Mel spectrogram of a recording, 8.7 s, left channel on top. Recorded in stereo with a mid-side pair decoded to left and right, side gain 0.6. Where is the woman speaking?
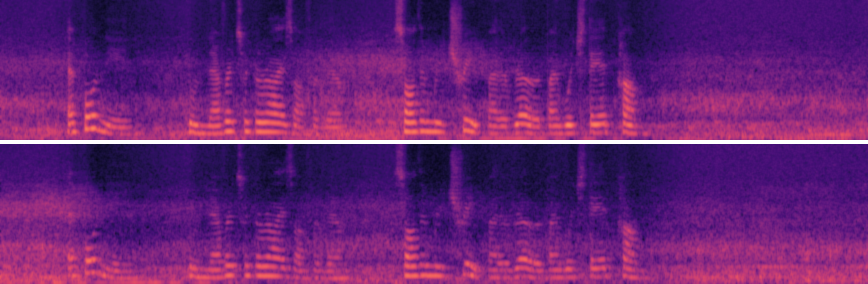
50° left, 1.0 m.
